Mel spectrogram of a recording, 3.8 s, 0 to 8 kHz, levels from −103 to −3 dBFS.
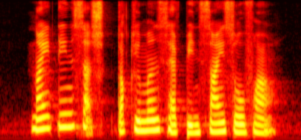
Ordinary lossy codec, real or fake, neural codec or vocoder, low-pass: none; real; none; none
